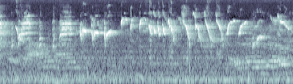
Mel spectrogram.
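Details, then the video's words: Morning song of an oriental white-eye, a fast, unbroken chatter of very high, sweet chirps and slurred trills running continuously through the short recording, with soft low background hum. "burung pleci kicau pagi hari"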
